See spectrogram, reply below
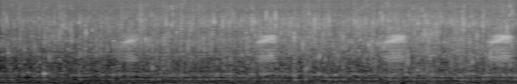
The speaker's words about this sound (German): In den Feldern unterhalb des Parks, dessen hohe alte Bäume das Schloss umgeben, ein Wasserbecken und Frösche, die aber nur einen kurzen Dialog halten.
